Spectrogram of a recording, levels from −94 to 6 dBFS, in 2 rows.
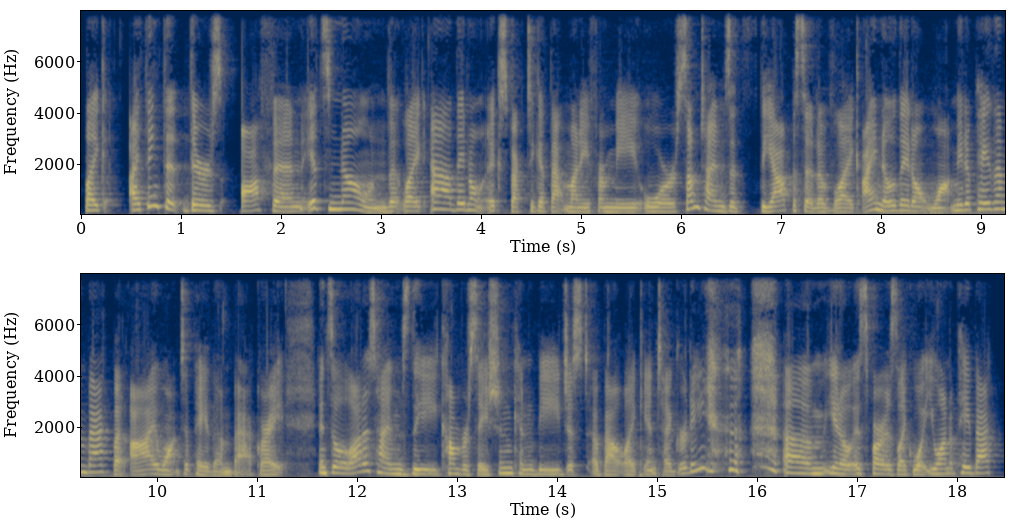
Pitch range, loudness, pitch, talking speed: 175-235 Hz, -20 LUFS, 195 Hz, 235 wpm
